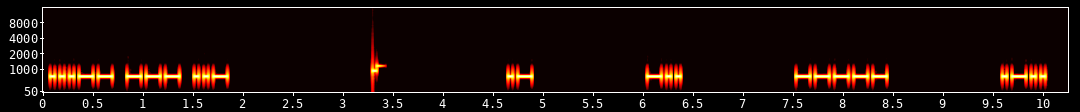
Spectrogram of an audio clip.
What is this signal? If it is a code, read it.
Morse code, heard as a keyed tone, about 25 wpm, spaced as for 10 wpm, 700 Hz. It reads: 3OU AD0L
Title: USA Call Signs - 4 Characters - 8x Character Spacing - 25wpm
